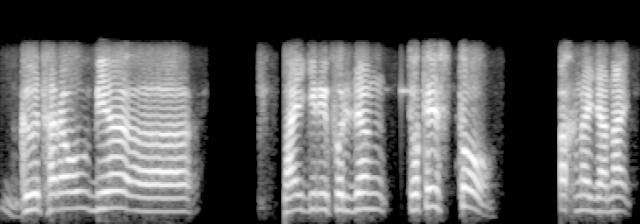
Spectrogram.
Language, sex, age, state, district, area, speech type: Bodo, male, 60+, Assam, Chirang, rural, conversation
